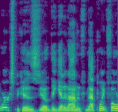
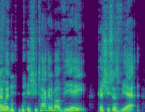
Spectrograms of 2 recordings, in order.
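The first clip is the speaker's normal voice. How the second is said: ordinary talk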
